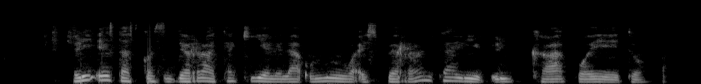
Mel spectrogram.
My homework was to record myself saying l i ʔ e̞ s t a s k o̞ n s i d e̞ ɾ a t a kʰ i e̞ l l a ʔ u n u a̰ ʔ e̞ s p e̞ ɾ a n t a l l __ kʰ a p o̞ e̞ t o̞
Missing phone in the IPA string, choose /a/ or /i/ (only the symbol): i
